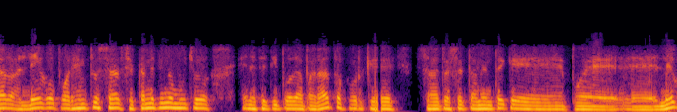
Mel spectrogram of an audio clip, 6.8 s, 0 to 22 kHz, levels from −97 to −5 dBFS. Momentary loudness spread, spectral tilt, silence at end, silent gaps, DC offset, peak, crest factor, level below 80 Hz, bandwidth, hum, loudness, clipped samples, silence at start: 4 LU; -8.5 dB/octave; 0 s; none; under 0.1%; -10 dBFS; 12 dB; -50 dBFS; 4.2 kHz; none; -23 LUFS; under 0.1%; 0 s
